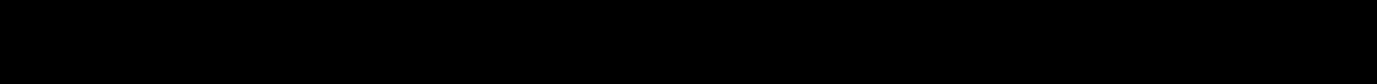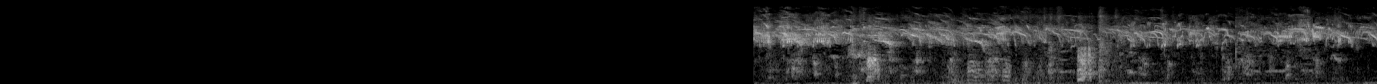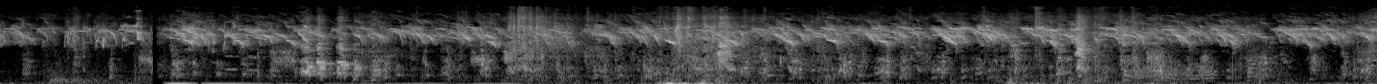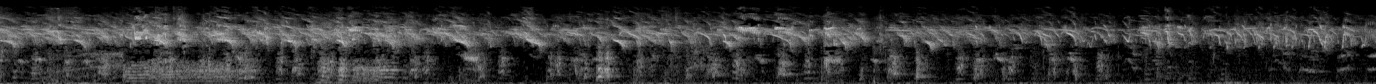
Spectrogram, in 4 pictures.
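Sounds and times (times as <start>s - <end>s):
chicks peeping: 21.3s - 55.0s
hen clucking: 21.3s - 55.0s.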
